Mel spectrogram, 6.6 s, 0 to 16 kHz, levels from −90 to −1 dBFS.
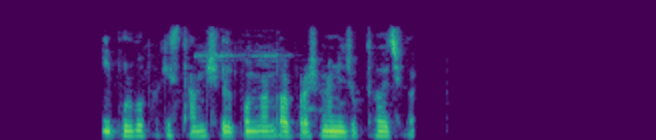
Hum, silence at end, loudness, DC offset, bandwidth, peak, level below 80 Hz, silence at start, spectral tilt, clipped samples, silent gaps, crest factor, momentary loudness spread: none; 2.4 s; -27 LUFS; under 0.1%; 7.8 kHz; -8 dBFS; -66 dBFS; 1 s; -5 dB/octave; under 0.1%; none; 22 dB; 9 LU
